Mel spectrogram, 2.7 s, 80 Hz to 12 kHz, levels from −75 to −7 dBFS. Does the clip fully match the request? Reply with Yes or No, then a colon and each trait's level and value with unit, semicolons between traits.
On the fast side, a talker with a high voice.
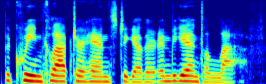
Yes: fast, 225 wpm; high, 195 Hz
